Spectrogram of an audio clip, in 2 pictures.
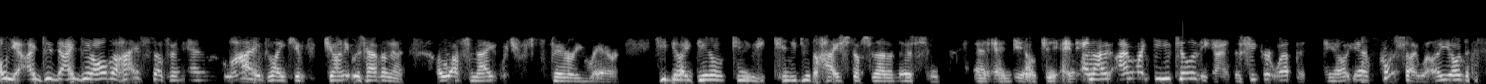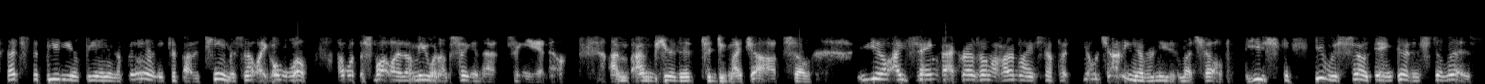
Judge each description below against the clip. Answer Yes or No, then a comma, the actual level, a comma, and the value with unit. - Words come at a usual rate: No, fast, 270 wpm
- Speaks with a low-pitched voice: No, high, 220 Hz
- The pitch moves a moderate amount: No, wide, 5.7 semitones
